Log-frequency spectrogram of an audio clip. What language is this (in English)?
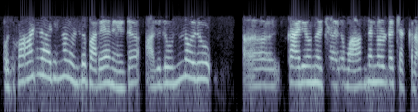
Malayalam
